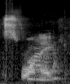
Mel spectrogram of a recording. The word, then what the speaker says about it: Swanwick: You can find me on social media at James Swanick, and that's spelled JamesSwanwick. My name is actually spelled Swanwick, but it's pronounced Swanick.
